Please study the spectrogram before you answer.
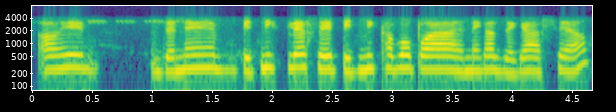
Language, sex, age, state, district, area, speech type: Assamese, female, 30-45, Assam, Dibrugarh, rural, conversation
